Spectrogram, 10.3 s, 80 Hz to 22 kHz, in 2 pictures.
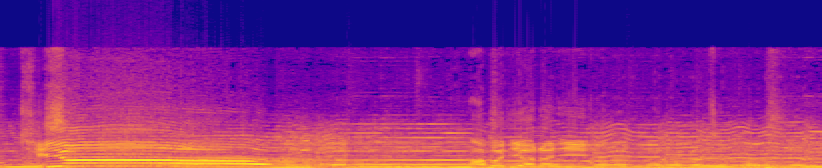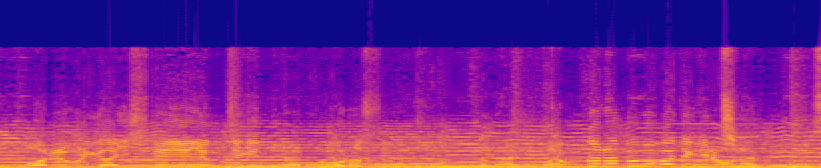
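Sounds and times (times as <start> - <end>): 
audience crying out together in prayer: 0.2 - 2.0
speech: 3.0 - 10.2.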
